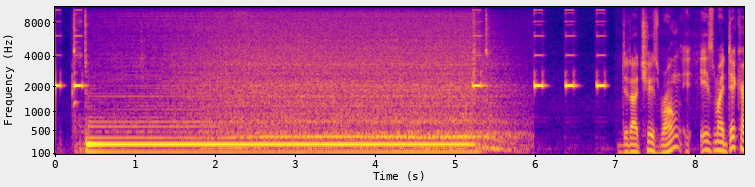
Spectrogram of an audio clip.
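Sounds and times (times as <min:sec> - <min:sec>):
microwave oven beeps: 0:00.0 - 0:00.8, 0:05.1 - 0:07.0
microwave oven plugged into a power board humming: 0:00.3 - 0:06.0
speech: 0:00.4 - 0:00.7, 0:07.1 - 0:08.6.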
